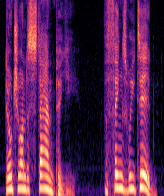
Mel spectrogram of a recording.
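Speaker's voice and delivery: put-on high, loud, pained boy; anguished Ralph. Ralph pleading with Piggy over what they did. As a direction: plead to be understood.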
